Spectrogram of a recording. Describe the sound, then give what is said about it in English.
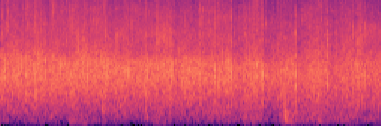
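A crowd claps steadily for about three seconds for a pair of life group leaders, a dense, even wash of hand claps at constant loudness with no voices standing out. “Give these guys a clap.”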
